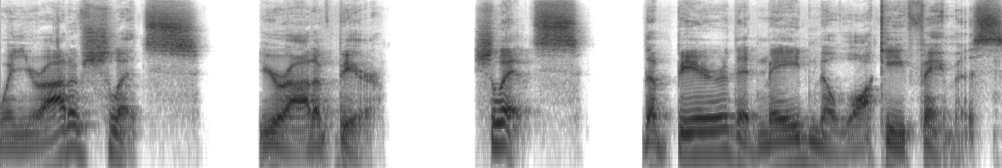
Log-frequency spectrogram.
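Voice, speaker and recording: Putting on a character voice, a man drags out raspy words at a very slow pace. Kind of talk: broadcast, polished, advertising voice. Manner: upbeat, enthusiastic.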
